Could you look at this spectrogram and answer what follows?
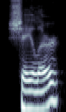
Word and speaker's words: Scheler: So shaylor, you know, that's the sort of German pronunciation.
